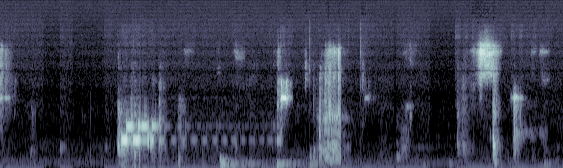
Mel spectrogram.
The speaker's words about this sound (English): And, you know, let me turn off this phone just a second.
